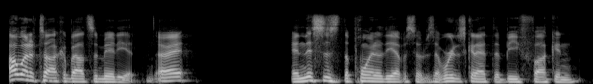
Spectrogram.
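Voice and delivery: ordinary delivery

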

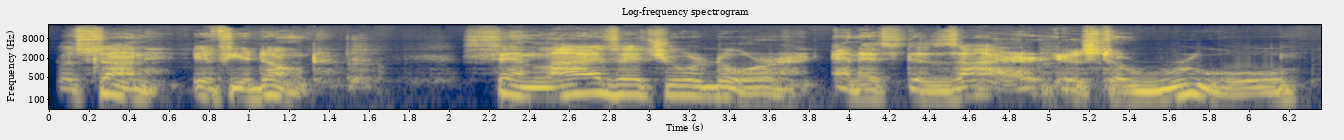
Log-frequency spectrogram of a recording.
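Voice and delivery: low, slow, grave fatherly voice; God speaking to Cain. Retold or imitated. God warning Cain about sin, low slow counsel. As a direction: counsel a sulking son, slow and deep. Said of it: "God comes out and says".

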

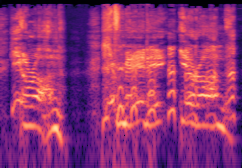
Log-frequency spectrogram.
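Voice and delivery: guard waving her onto the train, excited. Retold or imitated. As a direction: announce the win with a grin.

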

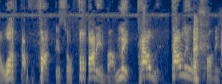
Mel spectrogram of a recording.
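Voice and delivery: high, rising hammed-up rant; mock freaking out. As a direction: play the touchy mobster losing it. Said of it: "just freaking out".

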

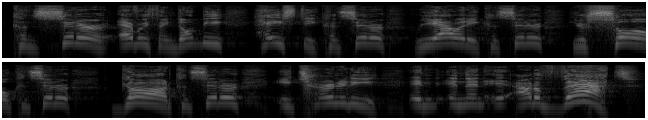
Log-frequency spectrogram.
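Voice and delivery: fervent pulpit exhortation; full-force preaching. Acted. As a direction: preach it hard to the whole room.

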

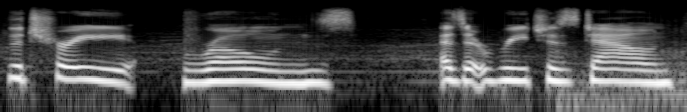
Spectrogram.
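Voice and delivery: ordinary talk

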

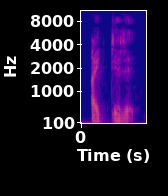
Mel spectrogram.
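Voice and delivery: low, soft, reflective admission; subdued musing; reflecting. A narrator's reading. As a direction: say it quietly, as if thinking back. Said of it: "he said reflectingly".

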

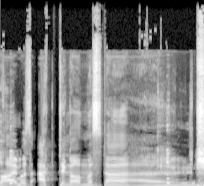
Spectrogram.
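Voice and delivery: slow, high, hammy stage actor; theatrical thespian. Acted. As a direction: declaim it grandly, drawing out each word.

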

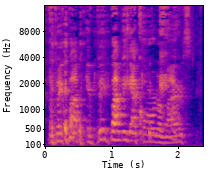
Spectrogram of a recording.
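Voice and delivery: laughing while talking. Real, not acted. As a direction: laugh through the words. Laughing through a joke.

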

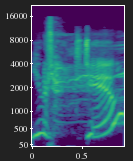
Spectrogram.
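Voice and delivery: high-pitched, disbelieving question; acting out being caught off guard; bumbling surprise. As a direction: squeak it out, amazed anyone said yes. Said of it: "like, the most bumbling, awful".

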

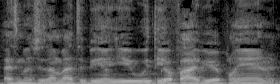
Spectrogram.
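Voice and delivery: normal talking voice

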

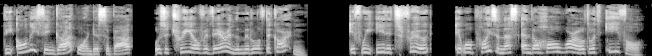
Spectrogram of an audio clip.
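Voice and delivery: high-pitched innocent woman's voice; light, high character voice; cheerful Eve. A narrator's reading. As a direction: explain cheerfully, pitched well up. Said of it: "said Eve cheerfully".

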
